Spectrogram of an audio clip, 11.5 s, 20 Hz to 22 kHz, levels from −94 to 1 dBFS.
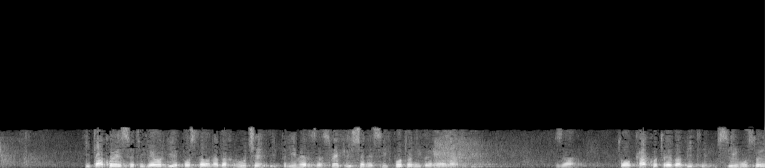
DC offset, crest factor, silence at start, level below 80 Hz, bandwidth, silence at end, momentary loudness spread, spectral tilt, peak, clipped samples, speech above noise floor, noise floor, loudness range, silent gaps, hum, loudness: under 0.1%; 16 dB; 0 s; -50 dBFS; 5.4 kHz; 0 s; 13 LU; -7 dB/octave; 0 dBFS; under 0.1%; 35 dB; -50 dBFS; 6 LU; none; none; -15 LUFS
